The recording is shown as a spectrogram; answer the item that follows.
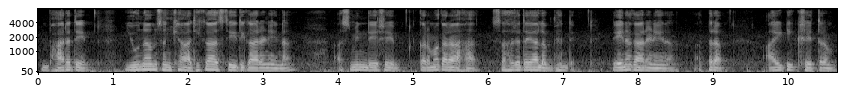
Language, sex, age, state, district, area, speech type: Sanskrit, male, 18-30, Maharashtra, Nashik, urban, spontaneous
